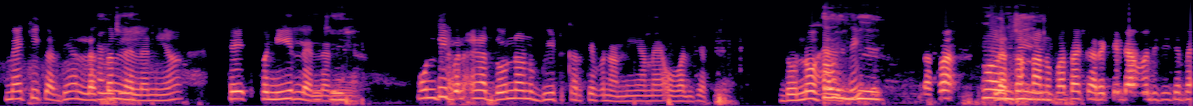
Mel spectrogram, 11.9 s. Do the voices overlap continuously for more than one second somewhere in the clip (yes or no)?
no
